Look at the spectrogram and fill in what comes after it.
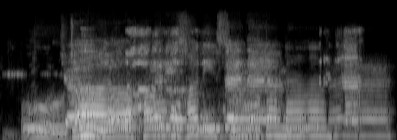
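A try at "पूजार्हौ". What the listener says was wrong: Pujarhau, that's a mistake. That Repa should come above the Hau. It is not Purjahu, Pujarhau.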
